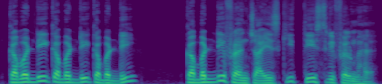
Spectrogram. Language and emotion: Urdu, neutral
